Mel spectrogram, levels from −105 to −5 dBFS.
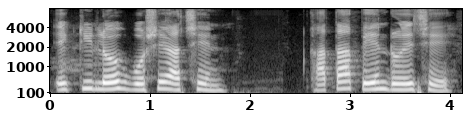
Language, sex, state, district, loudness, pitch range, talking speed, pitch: Bengali, female, West Bengal, Alipurduar, -16 LUFS, 200-230 Hz, 100 wpm, 215 Hz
